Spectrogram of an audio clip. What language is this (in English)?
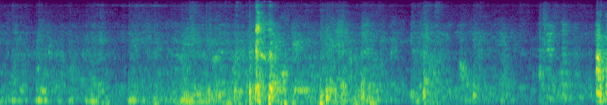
Vietnamese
